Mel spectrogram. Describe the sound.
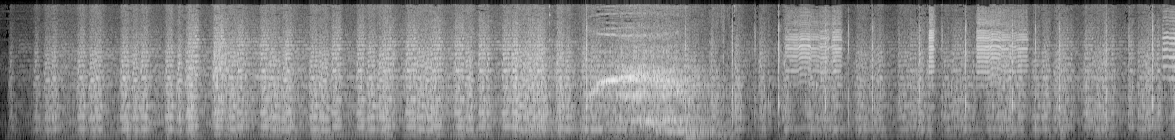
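Horses neigh while riders' hooves clatter. One loud whinny rises and falls midway through a dense, continuous layer of sound.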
